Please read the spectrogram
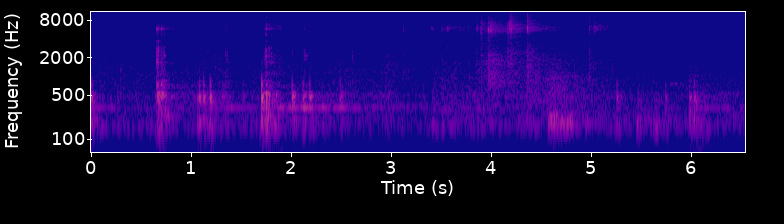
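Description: Faint knocks and clicks as a bicycle is handled and moved indoors, the loudest just under two seconds in, with a short rustle about four seconds in.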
